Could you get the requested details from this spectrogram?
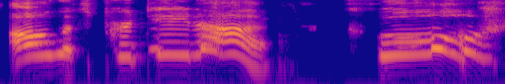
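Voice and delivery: very high drawn-out squeal; exaggerated high-pitched fake recognition; mock enthusiasm. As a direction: play along in a high, slow falsetto. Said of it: "And I'm like".

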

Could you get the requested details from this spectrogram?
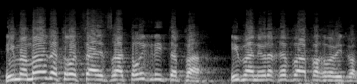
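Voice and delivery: over-eager to help, again; eager sweet son. Retold or imitated.

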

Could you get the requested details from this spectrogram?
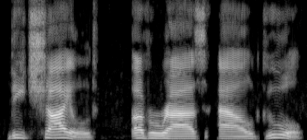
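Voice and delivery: put-on "child" hit hard, then "of Ra's al Ghul" very slowly; emphatic slow repeat. Correcting critics who missed the plot, slow insistent stress on "child".

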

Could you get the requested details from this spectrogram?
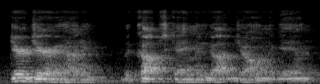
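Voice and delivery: ordinary delivery

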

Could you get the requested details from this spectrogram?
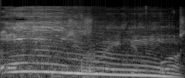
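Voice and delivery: impressed ooh. Real, not acted. Reacting to a teammate's clip.

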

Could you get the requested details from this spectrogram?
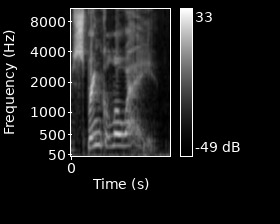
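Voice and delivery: frantic, high command. Acted. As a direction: hurry the witch along. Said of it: "frantic father".

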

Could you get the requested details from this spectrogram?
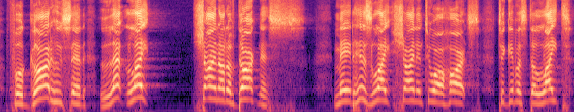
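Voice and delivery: loud, driving sermon voice, hitting each phrase hard; preaching at full force. Acted. Pastor exhorting the congregation on God's power, loud full-force preaching. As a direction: preach it out with rising fire.

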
